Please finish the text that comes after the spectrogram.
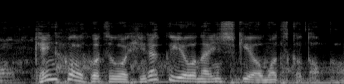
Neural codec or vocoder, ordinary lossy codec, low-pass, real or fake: codec, 16 kHz, 4.8 kbps, FACodec; none; none; fake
